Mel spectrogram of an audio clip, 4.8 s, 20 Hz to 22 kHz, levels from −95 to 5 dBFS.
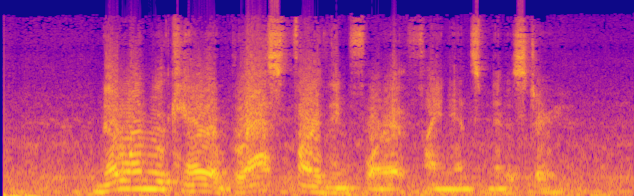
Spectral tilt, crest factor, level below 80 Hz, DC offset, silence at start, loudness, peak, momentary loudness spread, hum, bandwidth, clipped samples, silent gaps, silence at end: -4.5 dB/octave; 8 dB; -24 dBFS; under 0.1%; 0.05 s; -7 LUFS; 0 dBFS; 15 LU; none; over 20 kHz; 1%; none; 0 s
